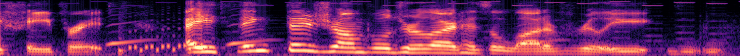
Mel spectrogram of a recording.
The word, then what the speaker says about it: Baudrillard: Yeah, Cole is now calling you out on the pronunciation of... It's Baudrillard. Oh, is it Baudrillard? I've always said Baudrillard, and I've never been corrected.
